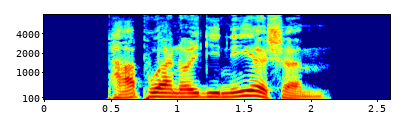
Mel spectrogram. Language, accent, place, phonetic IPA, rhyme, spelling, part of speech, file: German, Germany, Berlin, [ˌpaːpuanɔɪ̯ɡiˈneːɪʃm̩], -eːɪʃm̩, papua-neuguineischem, adjective, De-papua-neuguineischem.ogg
- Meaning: strong dative masculine/neuter singular of papua-neuguineisch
